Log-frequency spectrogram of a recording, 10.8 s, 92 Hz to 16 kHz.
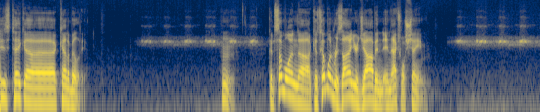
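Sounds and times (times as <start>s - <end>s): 
speech: 0.0s - 1.8s, 4.4s - 4.8s, 5.4s - 8.6s
cricket chirping: 2.7s - 5.4s, 9.0s - 10.7s.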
